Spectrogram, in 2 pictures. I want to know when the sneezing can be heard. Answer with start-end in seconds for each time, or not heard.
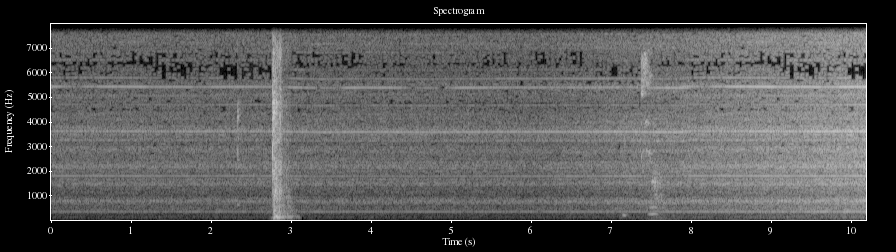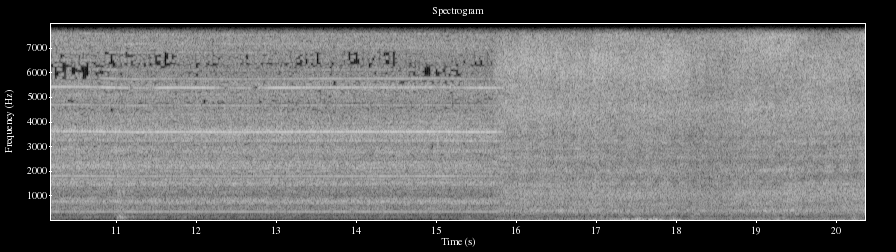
7.1-7.7.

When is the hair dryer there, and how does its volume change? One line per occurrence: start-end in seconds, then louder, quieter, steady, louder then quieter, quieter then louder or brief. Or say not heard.
0.0-20.3 louder.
